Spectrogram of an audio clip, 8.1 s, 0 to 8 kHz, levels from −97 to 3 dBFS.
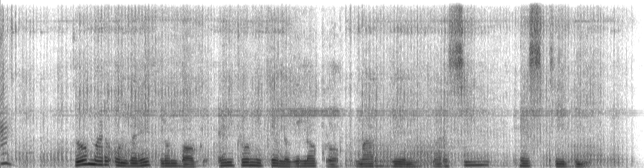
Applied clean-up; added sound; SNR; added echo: neural mask model RNNoise.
